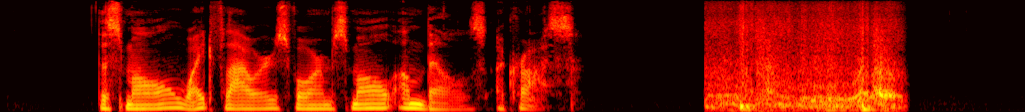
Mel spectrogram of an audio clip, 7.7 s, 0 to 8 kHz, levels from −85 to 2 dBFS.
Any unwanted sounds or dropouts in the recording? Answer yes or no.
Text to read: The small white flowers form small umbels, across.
yes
